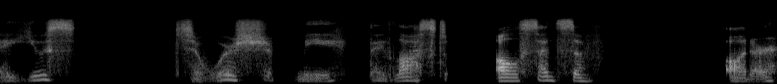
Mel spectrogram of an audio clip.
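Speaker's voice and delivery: broken, cracked, aching, halting voice that catches. Answering questions about a broken deal with the town, in a cracked, aching voice. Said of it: "This cracked, aching voice".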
